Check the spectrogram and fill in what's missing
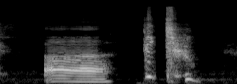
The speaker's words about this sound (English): That's me sneezing because there's Mexicans around and they're smelling.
